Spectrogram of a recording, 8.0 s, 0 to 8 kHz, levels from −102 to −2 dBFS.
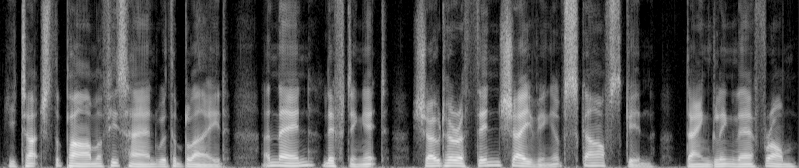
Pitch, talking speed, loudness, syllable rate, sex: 105 Hz, 180 wpm, -20 LUFS, 4.5 syllables/s, male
